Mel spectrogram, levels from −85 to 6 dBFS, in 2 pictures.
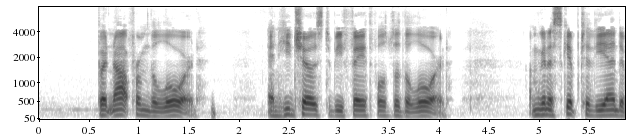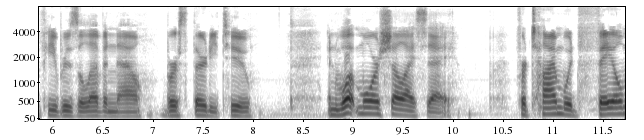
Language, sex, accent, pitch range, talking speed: English, male, American, 130-160 Hz, 190 wpm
